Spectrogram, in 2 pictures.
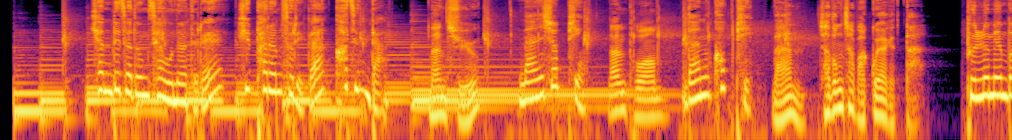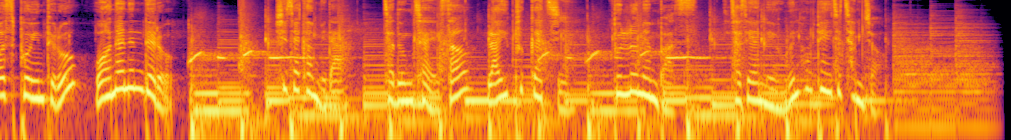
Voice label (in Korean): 기분좋은 30대; 현대자동차; 블루멤버스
